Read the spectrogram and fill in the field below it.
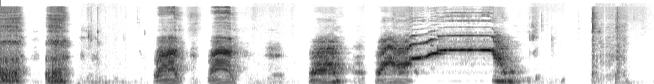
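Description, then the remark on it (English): A voice imitates an elk bugle, growling heavier to add agitation: several short, rough growling grunts, then one long call that climbs into a high, thin whistle over a heavy growl before dropping off, with a final faint grunt. “Well, all you do is you just start growling a little heavier.”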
